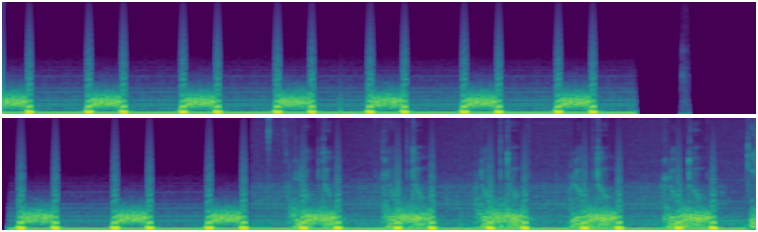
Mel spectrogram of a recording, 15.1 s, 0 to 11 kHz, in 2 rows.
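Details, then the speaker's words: Canine heart recorded with an electronic stethoscope: regular beat near 64 a minute with a whooshing systolic murmur filling the gap between the first and second heart sounds. "Donc là, il s'agit effectivement d'un souffle systolique"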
